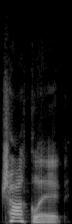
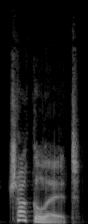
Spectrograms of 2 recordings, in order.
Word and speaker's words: chocolate: weak or reduced vowels, like in the pronunciations prob'ly, chocolate, and veteran. Each of these words technically has three syllables, probably, chocolate, and veteran, but we often shorten them to two in everyday speech.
